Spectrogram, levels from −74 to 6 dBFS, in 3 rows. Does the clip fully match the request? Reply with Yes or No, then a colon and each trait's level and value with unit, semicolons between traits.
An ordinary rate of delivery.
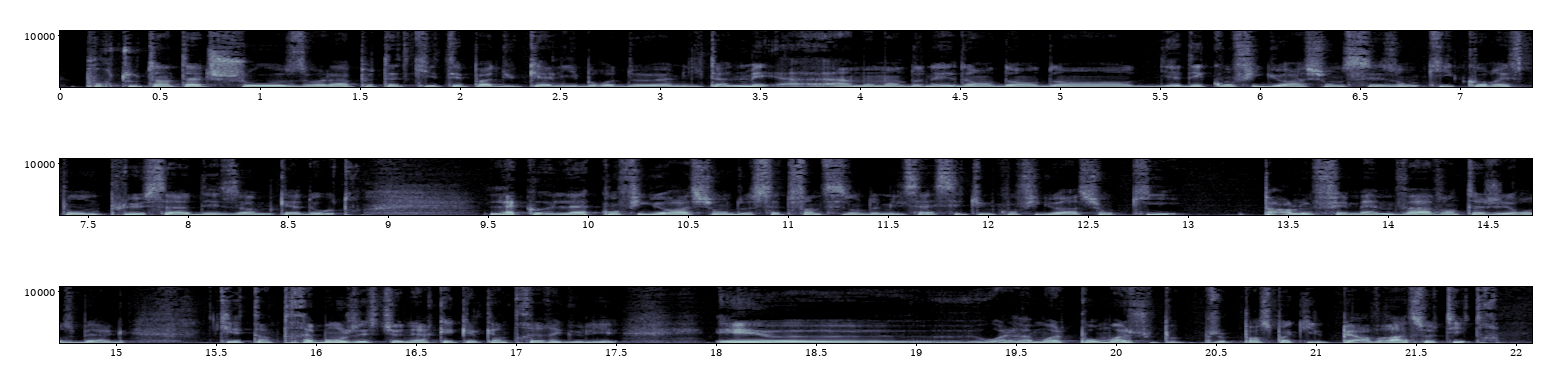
No: fast, 230 wpm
